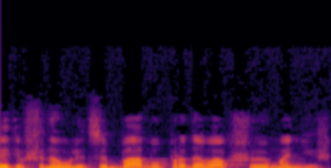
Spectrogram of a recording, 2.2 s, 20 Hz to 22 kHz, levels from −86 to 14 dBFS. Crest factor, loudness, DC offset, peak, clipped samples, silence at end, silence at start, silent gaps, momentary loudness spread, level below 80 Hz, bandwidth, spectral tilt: 16 dB; -20 LUFS; under 0.1%; -4 dBFS; under 0.1%; 0 s; 0 s; none; 3 LU; -54 dBFS; 8.2 kHz; -8 dB/octave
